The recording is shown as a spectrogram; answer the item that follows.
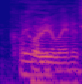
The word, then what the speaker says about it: Coriolanus: Coriolanus.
